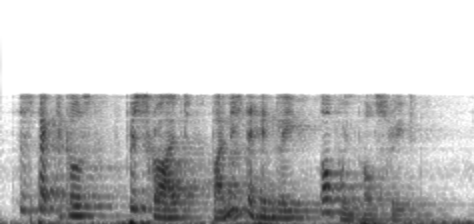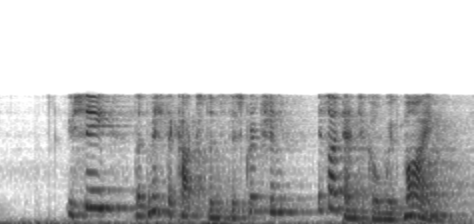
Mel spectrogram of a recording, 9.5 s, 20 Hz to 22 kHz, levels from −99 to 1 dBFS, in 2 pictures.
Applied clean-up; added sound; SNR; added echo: none; none; none; reverberation time 1.5 s.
